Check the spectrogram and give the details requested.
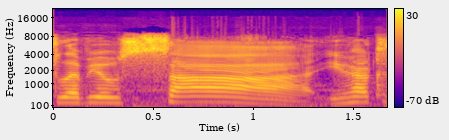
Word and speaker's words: Leviosa: it the right way it's not leviosa it's leviosa you have to say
